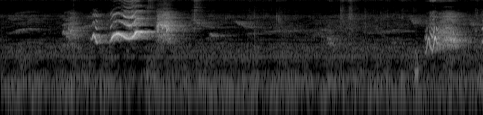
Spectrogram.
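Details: Javan myna lure call, used to provoke other mynas into calling: a loud, squeaky, twisting chatter followed after a pause by a harsh burst. A low rumbling hum runs underneath.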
